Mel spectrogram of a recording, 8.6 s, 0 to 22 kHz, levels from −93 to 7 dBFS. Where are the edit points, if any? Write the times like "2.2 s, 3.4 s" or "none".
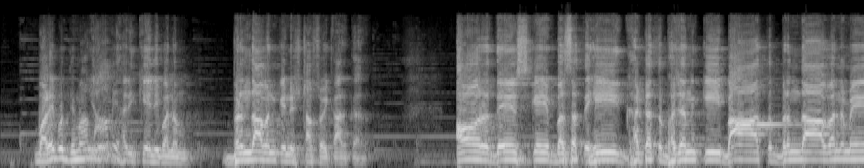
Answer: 1.2 s

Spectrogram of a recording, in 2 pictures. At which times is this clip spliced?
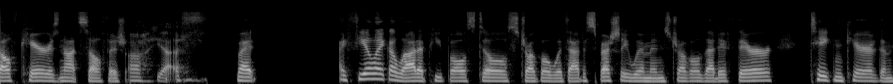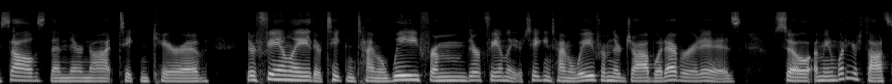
1.2 s

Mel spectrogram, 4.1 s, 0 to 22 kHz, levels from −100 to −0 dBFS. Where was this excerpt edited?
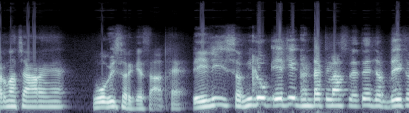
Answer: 1.7 s

